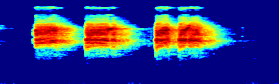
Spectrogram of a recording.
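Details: One short phrase from a black francolin: three or four broad, harsh, buzzy notes in quick succession, the last two nearly joined.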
